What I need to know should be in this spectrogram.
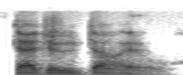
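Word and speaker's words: Dadu Dayal: uh back to sense is a man called Dadu dial d-a-d-u d-a-y-a-l um uh what's the name again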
